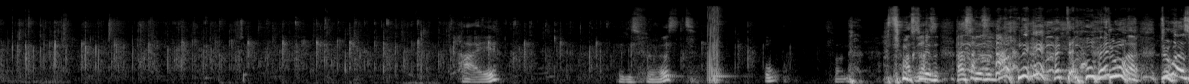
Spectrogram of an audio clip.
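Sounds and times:
crowd clapping: 0:00.0 - 0:08.3
speech: 0:04.6 - 0:05.2, 0:06.2 - 0:11.8
laughter: 0:08.8 - 0:11.8.

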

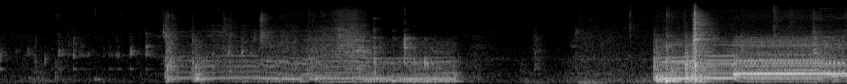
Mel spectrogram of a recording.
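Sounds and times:
coffee machine brewing coffee: 0:01.6 - 0:04.6, 0:06.6 - 0:08.4.

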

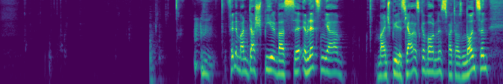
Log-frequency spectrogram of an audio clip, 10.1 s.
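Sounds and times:
person sipping a drink with wet mouth sounds: 0:00.0 - 0:04.5, 0:07.2 - 0:07.6
person gulping a drink: 0:00.2 - 0:04.6, 0:07.0 - 0:07.6
speech: 0:04.1 - 0:07.0, 0:07.6 - 0:10.0.

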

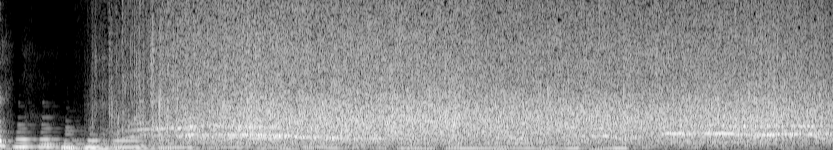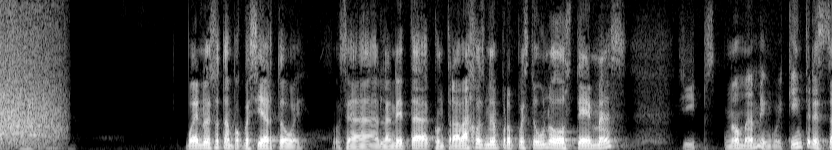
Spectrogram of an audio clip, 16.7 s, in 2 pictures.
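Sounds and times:
speech: 0:00.0 - 0:01.2, 0:10.2 - 0:16.6
applause: 0:00.9 - 0:09.0.

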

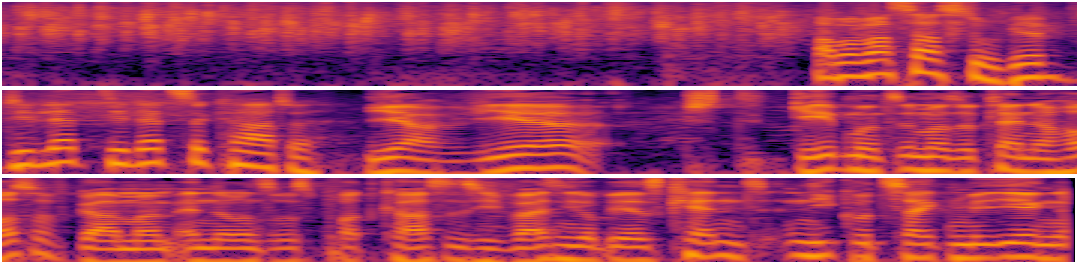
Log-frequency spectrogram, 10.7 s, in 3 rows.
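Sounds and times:
short applause: 0:00.0 - 0:03.8
speech: 0:02.8 - 0:10.7.

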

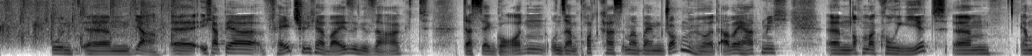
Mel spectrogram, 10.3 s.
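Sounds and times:
applause: 0:00.0 - 0:02.3
speech: 0:00.5 - 0:10.3.

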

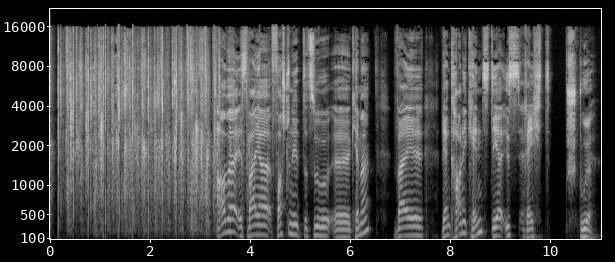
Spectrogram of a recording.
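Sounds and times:
applause: 0:00.0 - 0:04.2
speech: 0:03.4 - 0:11.0.

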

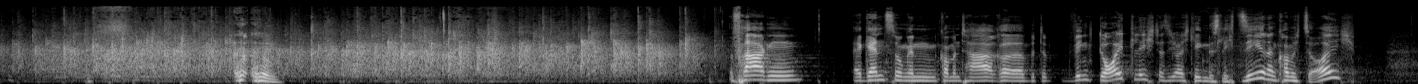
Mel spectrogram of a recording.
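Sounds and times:
audience applause: 0:00.0 - 0:07.3
speech: 0:02.3 - 0:02.9, 0:07.4 - 0:13.6.

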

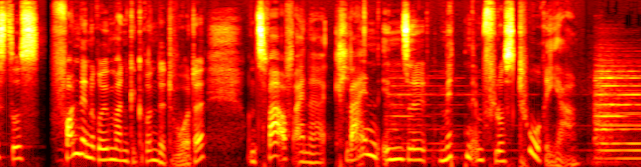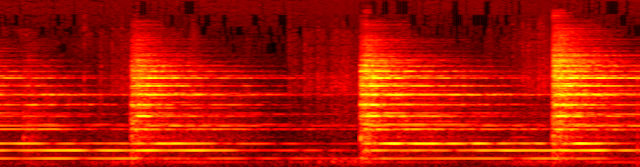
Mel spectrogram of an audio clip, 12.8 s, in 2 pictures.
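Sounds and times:
speech: 0:00.0 - 0:06.0
cathedral church bells ringing: 0:03.7 - 0:12.8.

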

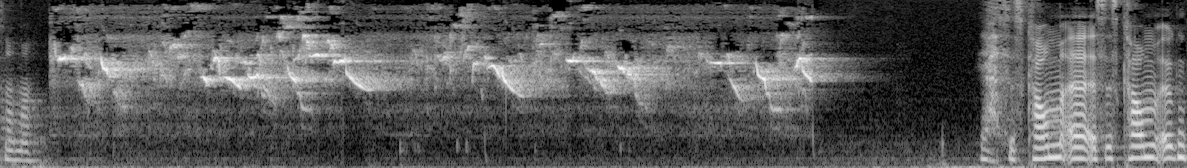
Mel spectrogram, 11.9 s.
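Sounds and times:
speech: 0:00.0 - 0:00.6, 0:09.8 - 0:11.8
bird singing a fluting whistled song: 0:00.5 - 0:08.8.

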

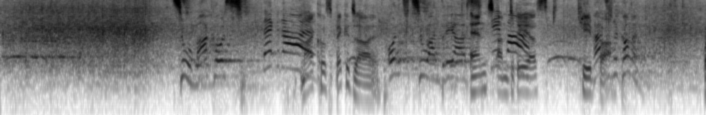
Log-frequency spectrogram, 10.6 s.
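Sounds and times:
audience applause and cheers: 0:00.0 - 0:10.5
speech: 0:02.7 - 0:09.9.

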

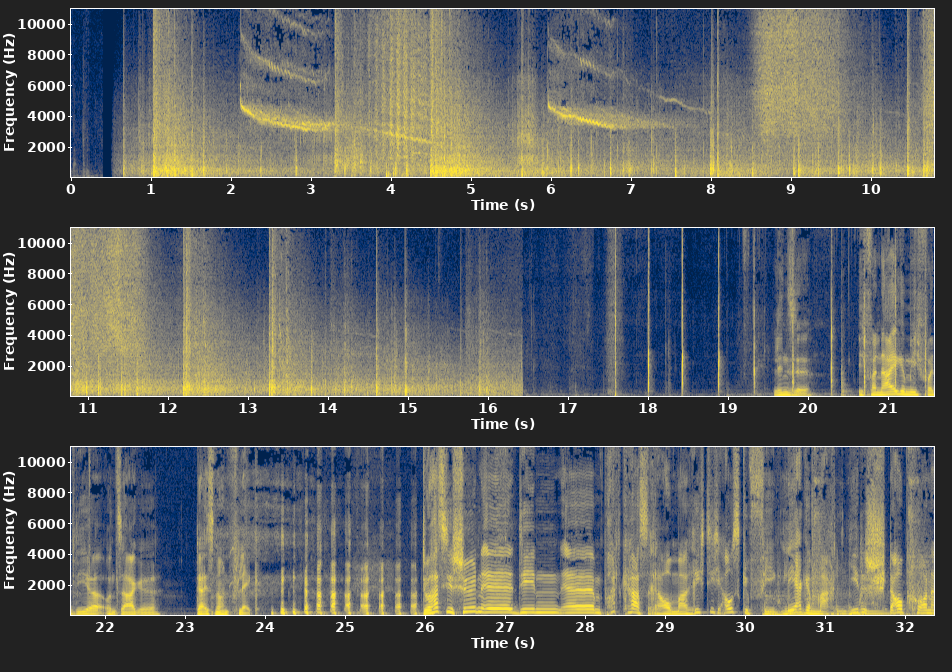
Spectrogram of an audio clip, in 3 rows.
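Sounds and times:
fireworks barrage of rapid crackling bangs: 0:00.5 - 0:16.4
rising whistling streaks of fireworks: 0:02.2 - 0:04.6, 0:06.0 - 0:08.0
speech: 0:19.6 - 0:20.1, 0:20.7 - 0:32.3
laughter: 0:23.8 - 0:26.0.

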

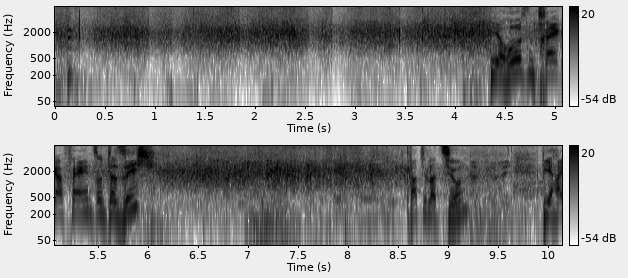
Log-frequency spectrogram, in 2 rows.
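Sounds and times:
audience applause for the winner: 0:00.0 - 0:10.1
laughter: 0:04.0 - 0:10.1
speech: 0:04.4 - 0:06.2, 0:08.6 - 0:10.1.

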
